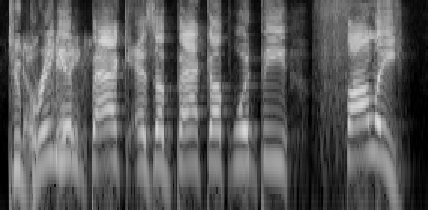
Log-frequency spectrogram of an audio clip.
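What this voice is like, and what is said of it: Yelling, raised angry voice. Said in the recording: “I'm not yelling. Well, am I yelling? I'm yelling now, aren't I?”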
